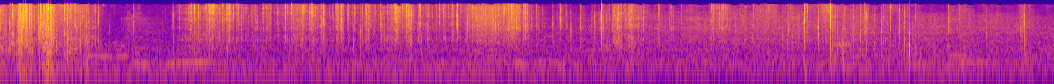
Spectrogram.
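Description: Background music with a few soft, slow notes, under constant rustling, crackling and knocking handling noise; a loud crackling burst comes about half a second in.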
